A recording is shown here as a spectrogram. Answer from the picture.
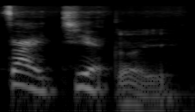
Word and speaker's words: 再见: The J we pronounce T, so 再见.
